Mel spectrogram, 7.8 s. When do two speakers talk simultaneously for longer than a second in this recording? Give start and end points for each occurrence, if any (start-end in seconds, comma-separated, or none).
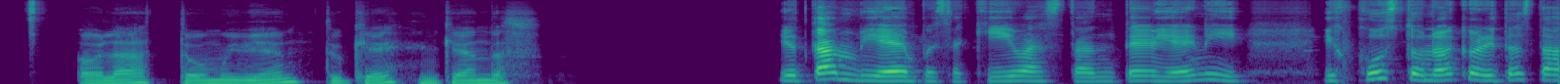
none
